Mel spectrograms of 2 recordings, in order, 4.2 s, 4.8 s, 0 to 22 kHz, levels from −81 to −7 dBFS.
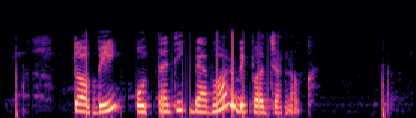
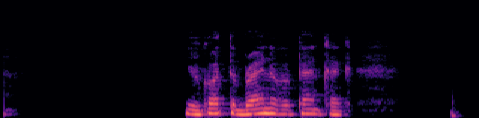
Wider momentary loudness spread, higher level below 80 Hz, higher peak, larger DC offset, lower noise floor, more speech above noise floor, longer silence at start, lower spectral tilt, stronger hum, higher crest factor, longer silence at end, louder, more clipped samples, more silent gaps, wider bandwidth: first, 21 LU vs 10 LU; first, -50 dBFS vs -72 dBFS; first, -2 dBFS vs -18 dBFS; neither; second, -69 dBFS vs under -90 dBFS; second, 53 dB vs over 58 dB; first, 0.75 s vs 0 s; second, -6.5 dB/octave vs -8 dB/octave; neither; about the same, 16 dB vs 18 dB; about the same, 0.3 s vs 0.25 s; first, -16 LUFS vs -33 LUFS; neither; neither; about the same, 7.4 kHz vs 7.6 kHz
